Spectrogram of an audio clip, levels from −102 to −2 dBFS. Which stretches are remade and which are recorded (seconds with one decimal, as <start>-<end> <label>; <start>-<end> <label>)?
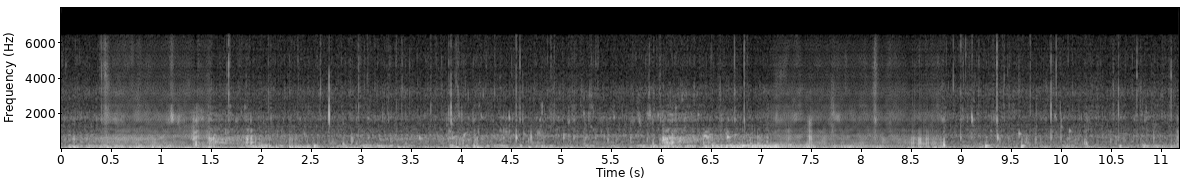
0.0-0.4 recorded; 0.4-1.5 remade; 1.5-7.1 recorded; 7.1-8.8 remade; 8.8-11.2 recorded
